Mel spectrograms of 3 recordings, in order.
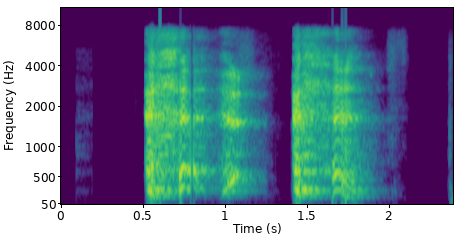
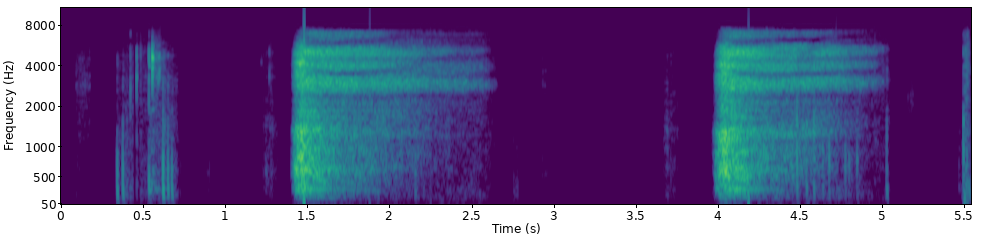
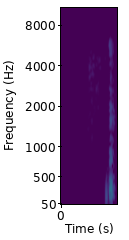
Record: three_cough_length: 2.4 s
three_cough_amplitude: 32767
three_cough_signal_mean_std_ratio: 0.48
exhalation_length: 5.5 s
exhalation_amplitude: 9769
exhalation_signal_mean_std_ratio: 0.34
cough_length: 0.3 s
cough_amplitude: 84
cough_signal_mean_std_ratio: 0.27
survey_phase: beta (2021-08-13 to 2022-03-07)
age: 65+
gender: Male
wearing_mask: 'No'
symptom_none: true
smoker_status: Never smoked
respiratory_condition_asthma: false
respiratory_condition_other: false
recruitment_source: REACT
submission_delay: 1 day
covid_test_result: Negative
covid_test_method: RT-qPCR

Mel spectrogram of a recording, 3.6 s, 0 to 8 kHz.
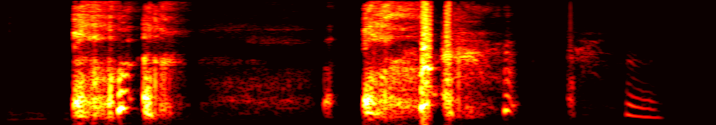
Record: three_cough_length: 3.6 s
three_cough_amplitude: 31655
three_cough_signal_mean_std_ratio: 0.37
survey_phase: beta (2021-08-13 to 2022-03-07)
age: 45-64
gender: Female
wearing_mask: 'No'
symptom_cough_any: true
symptom_runny_or_blocked_nose: true
symptom_shortness_of_breath: true
symptom_sore_throat: true
symptom_abdominal_pain: true
symptom_fever_high_temperature: true
symptom_headache: true
symptom_change_to_sense_of_smell_or_taste: true
symptom_loss_of_taste: true
smoker_status: Never smoked
respiratory_condition_asthma: true
respiratory_condition_other: false
recruitment_source: Test and Trace
submission_delay: 2 days
covid_test_result: Positive
covid_test_method: LFT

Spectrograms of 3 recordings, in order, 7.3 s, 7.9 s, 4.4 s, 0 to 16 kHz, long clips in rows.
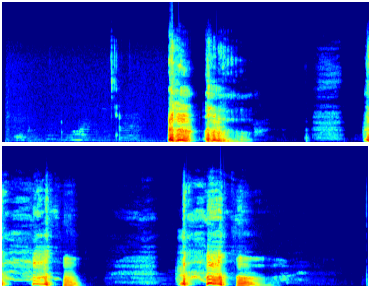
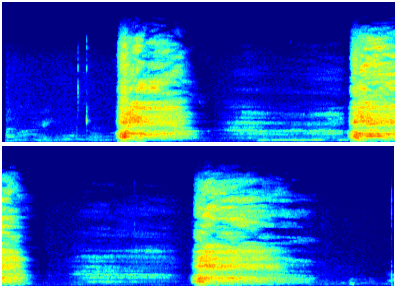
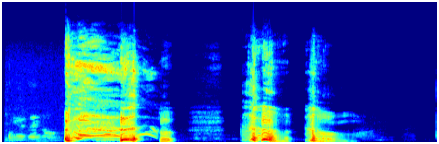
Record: three_cough_length: 7.3 s
three_cough_amplitude: 32768
three_cough_signal_mean_std_ratio: 0.29
exhalation_length: 7.9 s
exhalation_amplitude: 17894
exhalation_signal_mean_std_ratio: 0.41
cough_length: 4.4 s
cough_amplitude: 28106
cough_signal_mean_std_ratio: 0.39
survey_phase: beta (2021-08-13 to 2022-03-07)
age: 65+
gender: Male
wearing_mask: 'No'
symptom_runny_or_blocked_nose: true
symptom_shortness_of_breath: true
smoker_status: Ex-smoker
respiratory_condition_asthma: false
respiratory_condition_other: false
recruitment_source: REACT
submission_delay: 2 days
covid_test_result: Negative
covid_test_method: RT-qPCR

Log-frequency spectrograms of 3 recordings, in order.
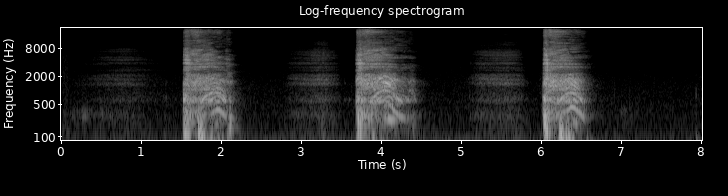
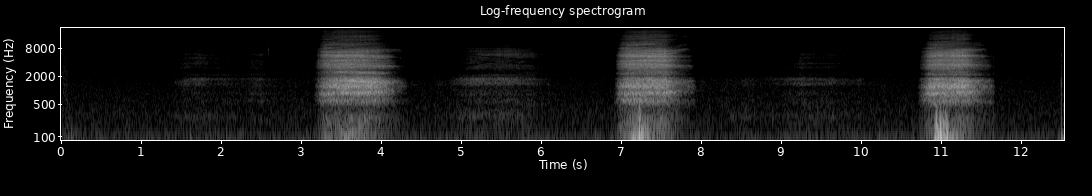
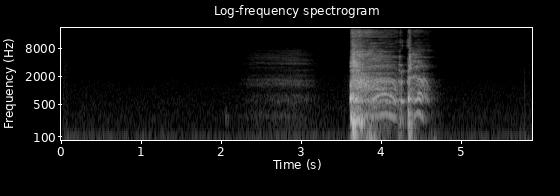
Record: three_cough_length: 8.0 s
three_cough_amplitude: 4169
three_cough_signal_mean_std_ratio: 0.39
exhalation_length: 12.5 s
exhalation_amplitude: 2583
exhalation_signal_mean_std_ratio: 0.35
cough_length: 5.9 s
cough_amplitude: 5525
cough_signal_mean_std_ratio: 0.28
survey_phase: beta (2021-08-13 to 2022-03-07)
age: 45-64
gender: Male
wearing_mask: 'No'
symptom_runny_or_blocked_nose: true
smoker_status: Never smoked
respiratory_condition_asthma: false
respiratory_condition_other: false
recruitment_source: REACT
submission_delay: 2 days
covid_test_result: Negative
covid_test_method: RT-qPCR
influenza_a_test_result: Negative
influenza_b_test_result: Negative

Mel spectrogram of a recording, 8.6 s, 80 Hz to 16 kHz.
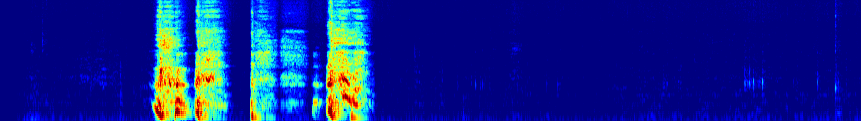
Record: cough_length: 8.6 s
cough_amplitude: 8971
cough_signal_mean_std_ratio: 0.24
survey_phase: beta (2021-08-13 to 2022-03-07)
age: 65+
gender: Male
wearing_mask: 'No'
symptom_none: true
smoker_status: Never smoked
respiratory_condition_asthma: false
respiratory_condition_other: false
recruitment_source: REACT
submission_delay: 9 days
covid_test_result: Negative
covid_test_method: RT-qPCR
influenza_a_test_result: Negative
influenza_b_test_result: Negative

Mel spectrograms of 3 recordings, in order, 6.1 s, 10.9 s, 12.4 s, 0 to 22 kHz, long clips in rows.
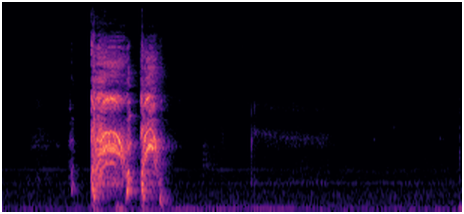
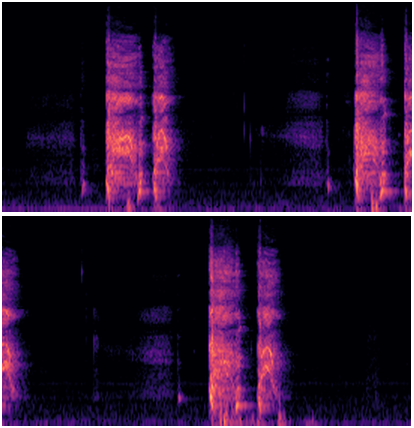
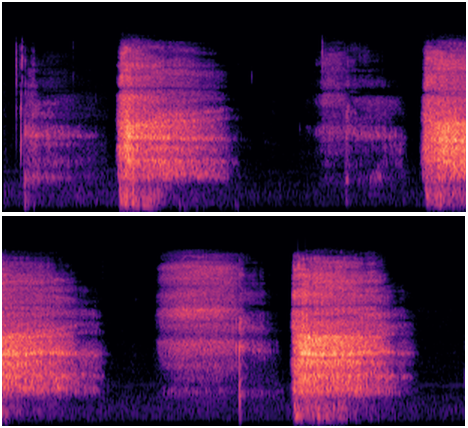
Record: cough_length: 6.1 s
cough_amplitude: 12189
cough_signal_mean_std_ratio: 0.29
three_cough_length: 10.9 s
three_cough_amplitude: 18866
three_cough_signal_mean_std_ratio: 0.35
exhalation_length: 12.4 s
exhalation_amplitude: 26427
exhalation_signal_mean_std_ratio: 0.49
survey_phase: alpha (2021-03-01 to 2021-08-12)
age: 45-64
gender: Male
wearing_mask: 'No'
symptom_new_continuous_cough: true
symptom_change_to_sense_of_smell_or_taste: true
symptom_onset: 6 days
smoker_status: Never smoked
respiratory_condition_asthma: false
respiratory_condition_other: false
recruitment_source: Test and Trace
submission_delay: 1 day
covid_test_result: Positive
covid_test_method: RT-qPCR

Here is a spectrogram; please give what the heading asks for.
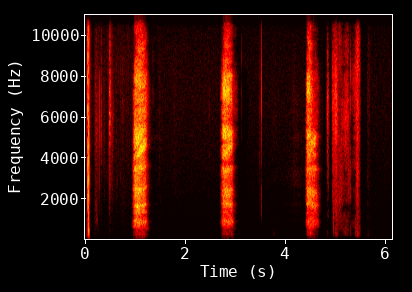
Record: exhalation_length: 6.1 s
exhalation_amplitude: 28429
exhalation_signal_mean_std_ratio: 0.25
survey_phase: beta (2021-08-13 to 2022-03-07)
age: 45-64
gender: Male
wearing_mask: 'No'
symptom_none: true
smoker_status: Never smoked
respiratory_condition_asthma: false
respiratory_condition_other: false
recruitment_source: REACT
submission_delay: 2 days
covid_test_result: Negative
covid_test_method: RT-qPCR
influenza_a_test_result: Negative
influenza_b_test_result: Negative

